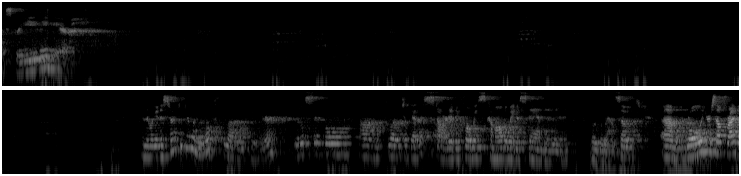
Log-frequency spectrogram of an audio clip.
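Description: A woman speaks calmly through a microphone, giving instructions.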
